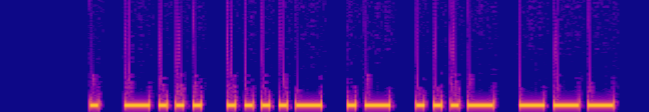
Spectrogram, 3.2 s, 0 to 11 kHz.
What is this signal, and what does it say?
Morse code, heard as a keyed tone, about 28 wpm, 700 Hz. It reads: EB4AVO
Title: DXCC-100 Call Signs - 6 Characters - Repeated 3x - 28wpm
